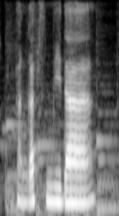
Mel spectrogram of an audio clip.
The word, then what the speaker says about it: 반갑습니다: 만나서 반갑습니다. Aqui, primeiro, quando você diz 반갑습니다, o 비읍 aqui é pronunciado como 미음.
